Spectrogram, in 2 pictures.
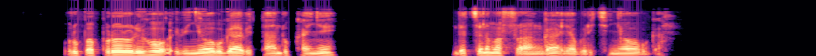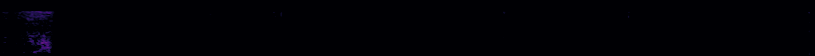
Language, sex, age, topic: Kinyarwanda, male, 25-35, finance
